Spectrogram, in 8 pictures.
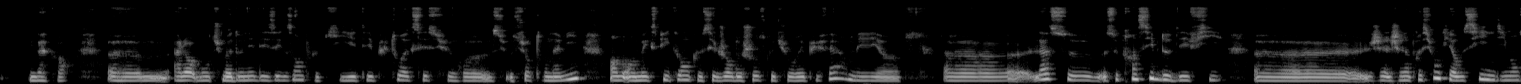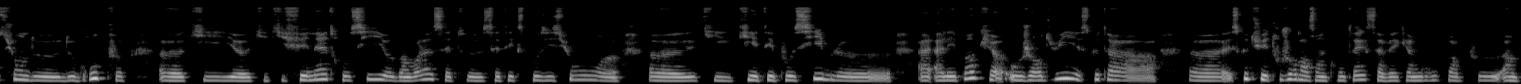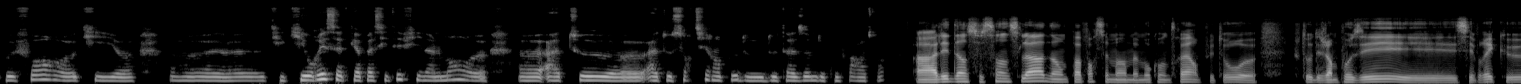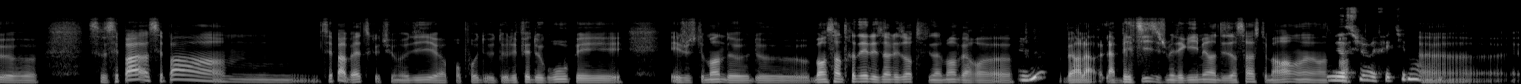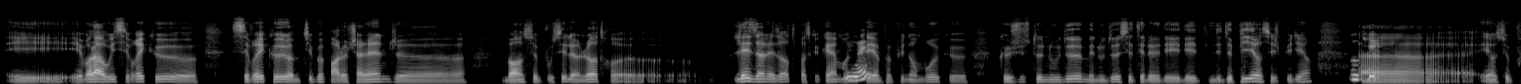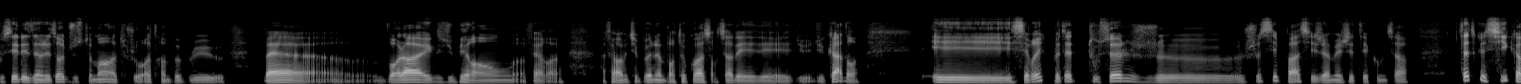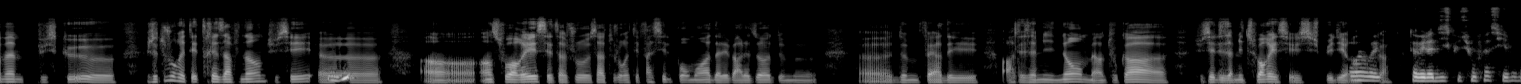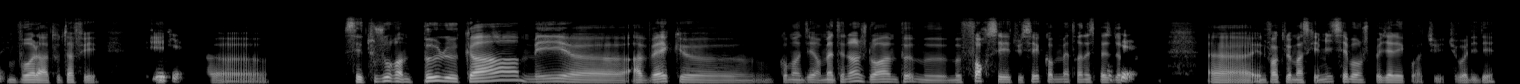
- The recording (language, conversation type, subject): French, advice, Comment gérer ma peur d’être jugé par les autres ?
- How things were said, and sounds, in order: drawn out: "heu"; drawn out: "heu"; drawn out: "mmh"; drawn out: "heu"; stressed: "les"; drawn out: "heu"; drawn out: "ben"; drawn out: "et"; drawn out: "je"; drawn out: "Heu"; stressed: "peu"; stressed: "forcer"; unintelligible speech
